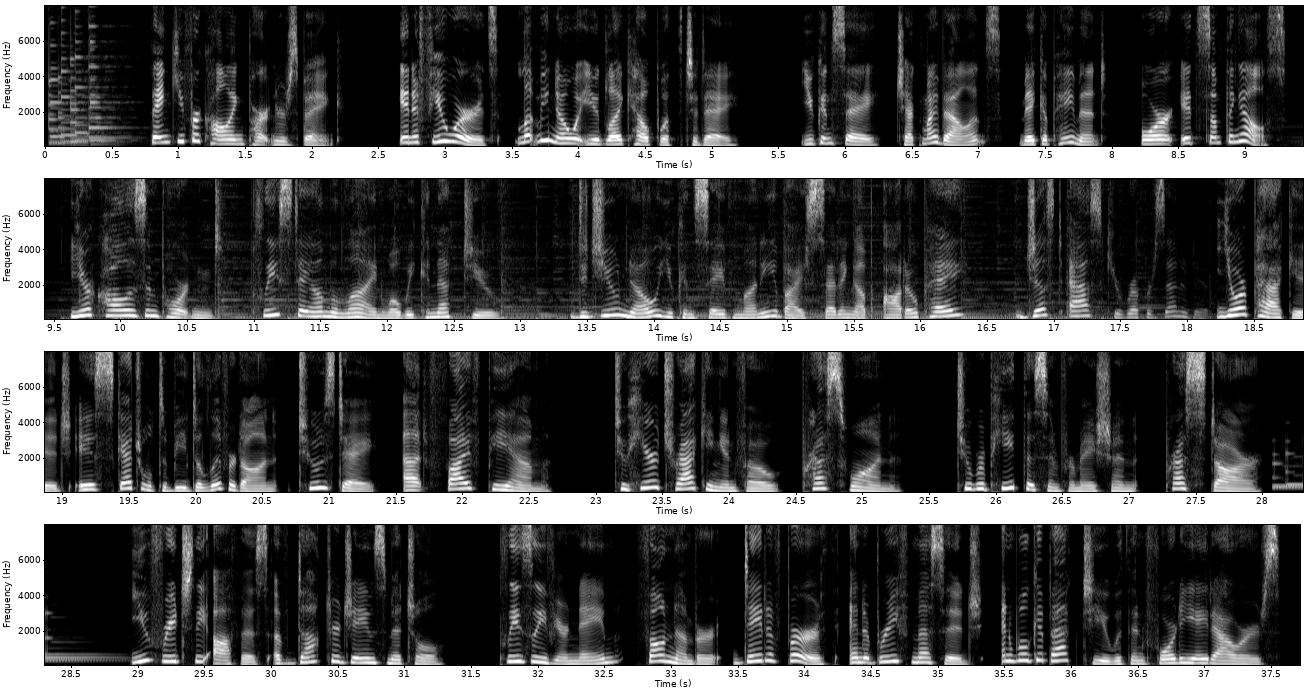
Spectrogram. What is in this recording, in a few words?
english american ivr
